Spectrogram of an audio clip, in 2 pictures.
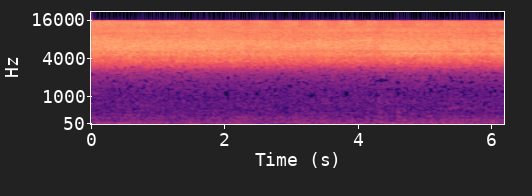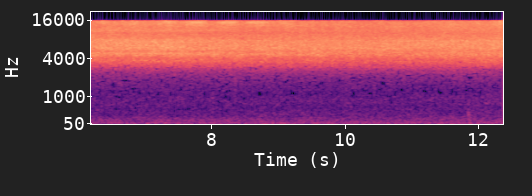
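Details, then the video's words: Cicadas survived heavy rain and call as loudly as they can after it stops and the weather clears, 6 August 2020. A continuous shrill, hissing drone holds at an even level throughout, with no breaks. "매미들의 합창"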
